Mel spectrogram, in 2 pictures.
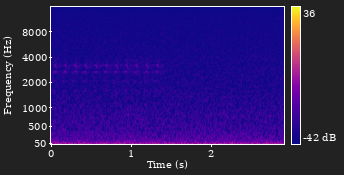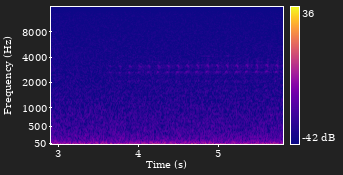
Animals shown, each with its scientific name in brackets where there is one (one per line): Red-breasted Nuthatch (Sitta canadensis)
